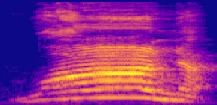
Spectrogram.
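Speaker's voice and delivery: put-on the old man silencing the boy; sternly. A narrator's reading. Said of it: "the carpenter said sternly".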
